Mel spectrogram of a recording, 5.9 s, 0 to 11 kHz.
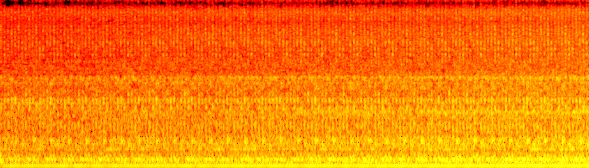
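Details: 2003 Dodge Sprinter diesel that won't start without ether, owner suspects leaky injectors; cracked fuel filter line replaced: steady, even idle with a soft regular chatter and no misses or knocks; normal diesel idle.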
